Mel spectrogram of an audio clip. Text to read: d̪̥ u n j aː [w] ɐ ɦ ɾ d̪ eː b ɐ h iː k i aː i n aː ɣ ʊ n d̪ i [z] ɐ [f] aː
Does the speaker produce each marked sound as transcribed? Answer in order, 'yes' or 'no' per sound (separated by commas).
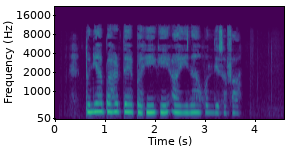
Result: no, no, yes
